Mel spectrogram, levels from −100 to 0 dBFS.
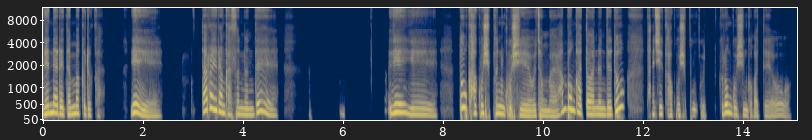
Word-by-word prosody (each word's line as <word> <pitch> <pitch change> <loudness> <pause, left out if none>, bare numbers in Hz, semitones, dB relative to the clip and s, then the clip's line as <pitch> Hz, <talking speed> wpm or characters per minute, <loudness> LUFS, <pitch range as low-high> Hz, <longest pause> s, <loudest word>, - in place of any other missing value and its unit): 옛날에 225 -1 +4
덴마크를 205 -1 0
가 - - -19 0.6
예예. 145 - +1 0.8
딸아이랑 305 -4 +4
갔었는데 190 - -1 2.2
으. - - -9
음. 220 - +1
예예. 185 -10 +2 0.5
또 395 0 +6
가고 235 +1 -1
싶은 225 -2 +1
곳이에요 160 -4 0
정말. 150 -2 -2
1 315 - -2
번 335 -3 +5
갔다 230 -7 +1
왔는데도 190 - +2 0.4
다시 200 +1 -1
가고 165 -2 -8
싶은 170 0 -7
곳 - - -12 0.2
그런 245 +2 +1
곳인 175 -4 -5
것 - - -12
같아요. 160 +1 -10
190 Hz, 220 characters per minute, -20 LUFS, 165-240 Hz, 2.2 s, 또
